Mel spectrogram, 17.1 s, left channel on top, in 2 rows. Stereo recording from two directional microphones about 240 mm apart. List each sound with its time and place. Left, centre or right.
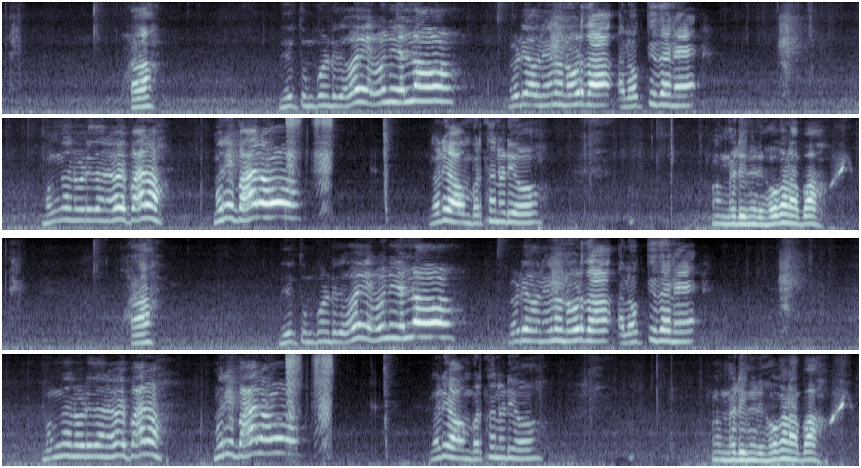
2.8 s speech: centre
9.1 s speech: centre
11.4 s a sound: centre
12.4 s speech: centre
15.6 s speech: centre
